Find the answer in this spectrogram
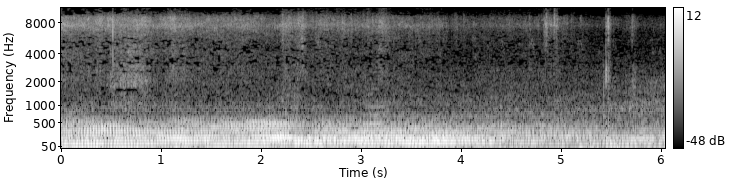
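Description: A motor vehicle's engine running, a low rumble that fades after about four seconds, with a few light clicks near the end.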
